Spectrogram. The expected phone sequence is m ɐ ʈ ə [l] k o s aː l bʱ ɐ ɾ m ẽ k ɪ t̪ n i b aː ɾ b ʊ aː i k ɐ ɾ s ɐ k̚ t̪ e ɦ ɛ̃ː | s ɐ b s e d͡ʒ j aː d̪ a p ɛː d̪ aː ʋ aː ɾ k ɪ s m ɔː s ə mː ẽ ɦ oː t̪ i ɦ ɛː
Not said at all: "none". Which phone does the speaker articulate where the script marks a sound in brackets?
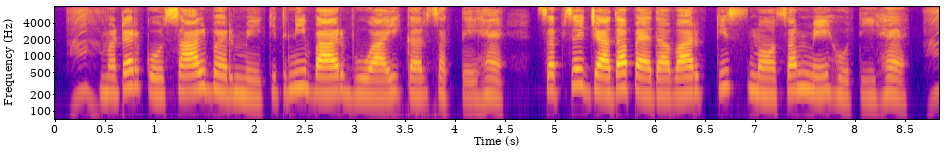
ɾ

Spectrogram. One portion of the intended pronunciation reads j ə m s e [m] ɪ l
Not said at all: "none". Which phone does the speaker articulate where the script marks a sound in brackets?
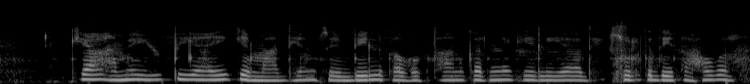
b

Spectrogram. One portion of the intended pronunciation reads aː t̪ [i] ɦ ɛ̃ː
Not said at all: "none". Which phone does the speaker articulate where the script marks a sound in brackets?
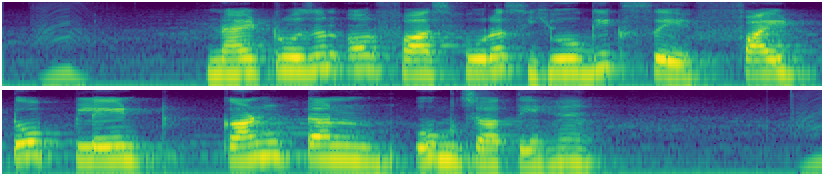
e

